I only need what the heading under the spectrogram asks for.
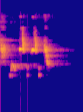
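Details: Common nightingale singing in Greek nature: a brief burst of high, sharp chirped notes with a few lower buzzy elements, ending abruptly and followed by silence.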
